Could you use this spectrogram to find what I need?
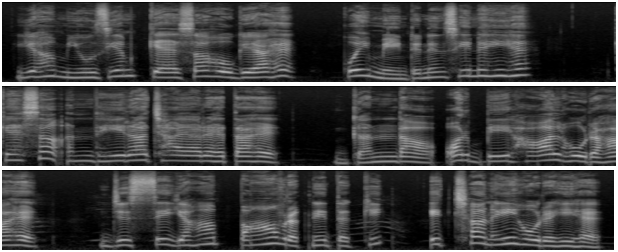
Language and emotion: Hindi, disgusted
